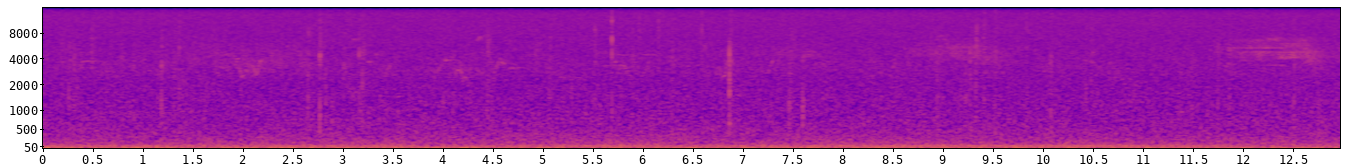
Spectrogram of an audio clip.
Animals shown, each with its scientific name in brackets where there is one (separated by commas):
Chestnut-sided Warbler (Setophaga pensylvanica), Red-eyed Vireo (Vireo olivaceus)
